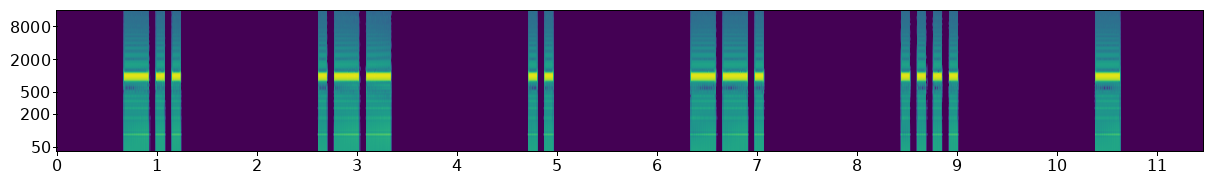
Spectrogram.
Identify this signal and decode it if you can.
Morse code, heard as a keyed tone, about 15 wpm, spaced as for 5 wpm, 1000 Hz. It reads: DWIGHT
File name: qotdfiles / 5wpm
